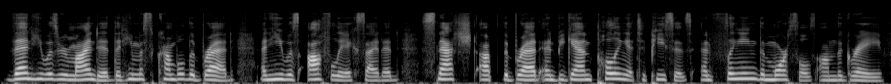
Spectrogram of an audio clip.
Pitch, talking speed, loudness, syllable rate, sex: 215 Hz, 215 wpm, -20 LUFS, 5.6 syllables/s, female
